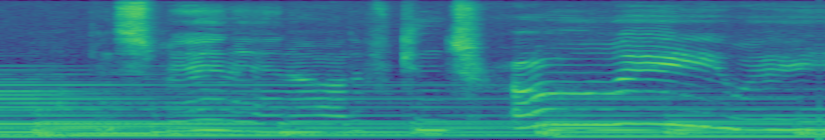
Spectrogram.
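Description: Held chords played on a software instrument from a MIDI keyboard, with a man singing a melody line over them twice, the singing falling away in between.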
